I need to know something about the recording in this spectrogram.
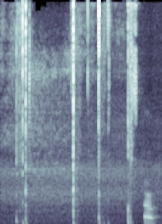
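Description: A few sharp, separate clicks of a computer keyboard and mouse, about four spread across two seconds, with a short spoken "Oh" at the very end.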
